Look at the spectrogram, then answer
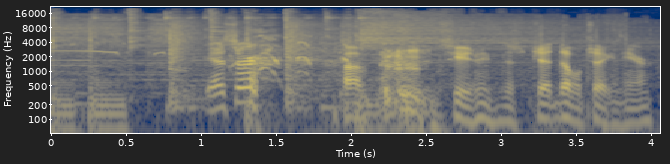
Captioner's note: clears throat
